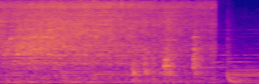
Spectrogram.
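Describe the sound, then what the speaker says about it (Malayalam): Mustard seeds, curry leaves and dried chillies hit hot oil for a sambar tempering, giving a loud, dense sizzle that crackles steadily before cutting off abruptly near the end. "ഇതാ കുറച്ച് കടുക്, കറിവേപ്പില, ഉണക്കമുളക് ഇട്ടിട്ടൊന്ന് വറവ് വയ്ക്കുന്നുണ്ട്."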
